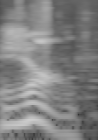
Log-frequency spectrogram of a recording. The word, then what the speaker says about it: Jean: Hold on, is that Jean or is that Jean? It's Jean. I beg your pardon, Jean. I was just a bit of mispronunciation on my part.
